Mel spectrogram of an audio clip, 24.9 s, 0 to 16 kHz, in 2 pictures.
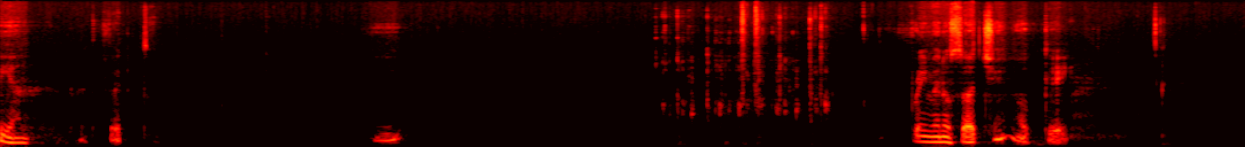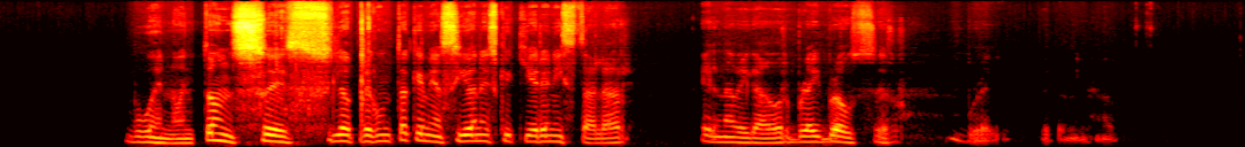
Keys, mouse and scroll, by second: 6.3-8.4 typing, 14.6-15.8 typing, 16.0 Return, 23.7 click.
